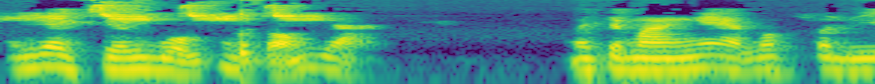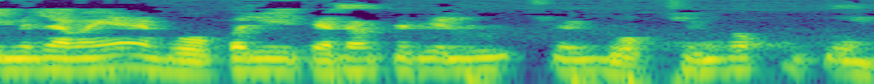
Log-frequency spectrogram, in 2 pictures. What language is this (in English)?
Thai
